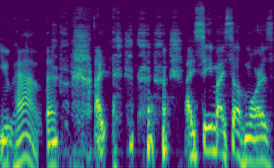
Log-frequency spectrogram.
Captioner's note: laugh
